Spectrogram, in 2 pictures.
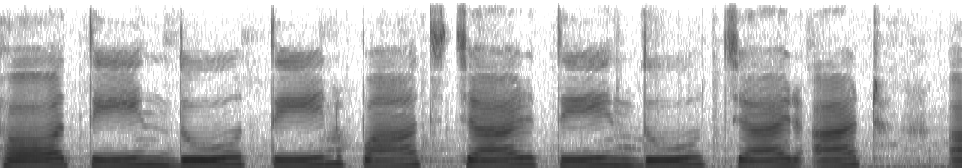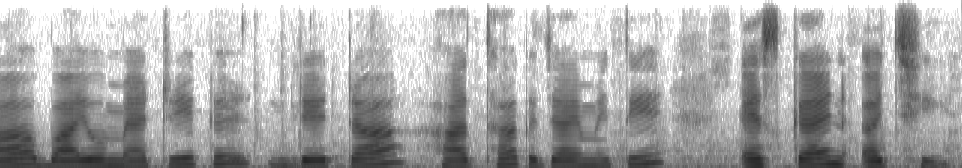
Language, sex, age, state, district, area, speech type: Maithili, female, 18-30, Bihar, Madhubani, rural, read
